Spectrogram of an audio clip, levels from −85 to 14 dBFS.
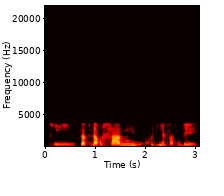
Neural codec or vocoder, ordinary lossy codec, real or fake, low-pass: codec, 16 kHz, 1 kbps, FunCodec, trained on LibriTTS, 50 frames a second; none; fake; 3.6 kHz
